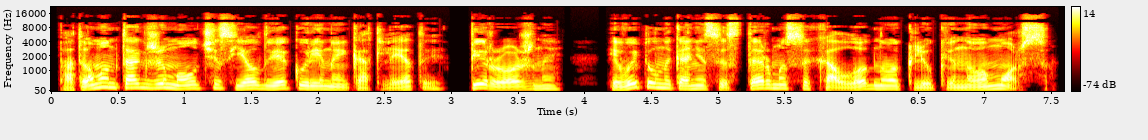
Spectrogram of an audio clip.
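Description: Lively storybook narrator. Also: mid-range voice, normal speed, dry recording, clean studio sound. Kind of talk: reading a children's story aloud.

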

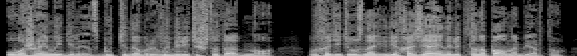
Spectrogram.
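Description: A man voicing a clever male fox detective in a storybook reading, teasing and measured as he explains. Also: medium pitch, big pitch swings, no room sound, studio quality, pitched above the performer's own voice. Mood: playful.

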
